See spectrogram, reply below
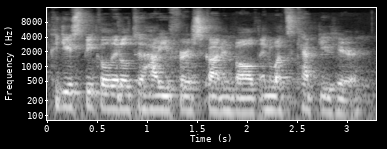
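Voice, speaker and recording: A man's voice: mid-range voice, steady tone, fast, fairly bright tone. A man interviewing an older guest, asking polite prepared questions. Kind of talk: recorded interview. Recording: roomy hall with crowd noise.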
